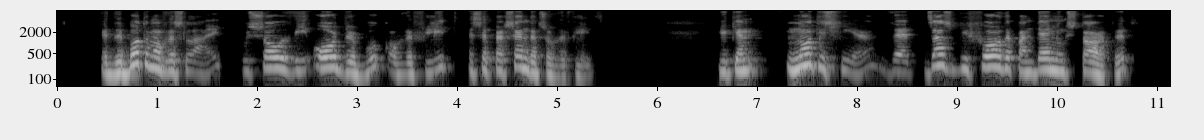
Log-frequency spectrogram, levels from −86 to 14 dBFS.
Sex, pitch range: male, 150-195 Hz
